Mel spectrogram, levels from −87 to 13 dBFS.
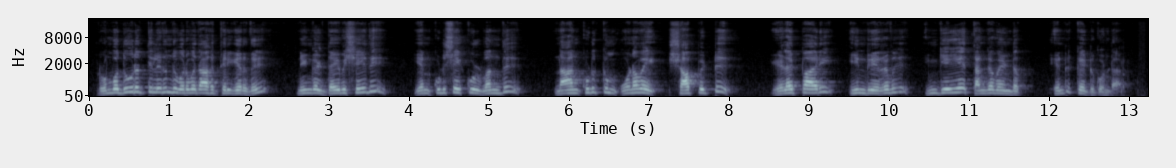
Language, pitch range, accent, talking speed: Tamil, 170-230 Hz, native, 90 wpm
